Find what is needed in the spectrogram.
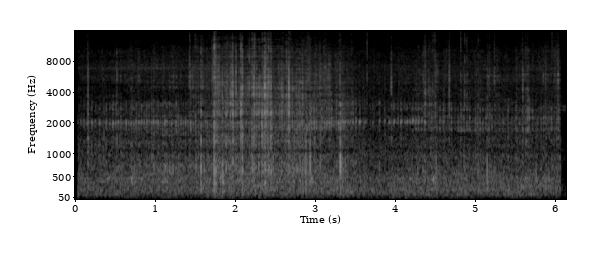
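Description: RC rock crawler working over sandstone: rubber tyres crackling and scraping on the gritty rock, busiest between about two and three seconds in, with a faint steady high whine underneath.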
